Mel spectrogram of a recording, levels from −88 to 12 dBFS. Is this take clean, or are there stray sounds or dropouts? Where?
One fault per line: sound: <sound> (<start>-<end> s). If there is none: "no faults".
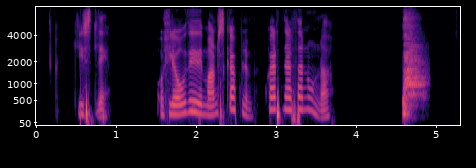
sound: bark (4.6-4.9 s)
